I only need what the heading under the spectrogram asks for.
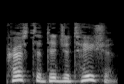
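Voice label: "prestidigitation", British English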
